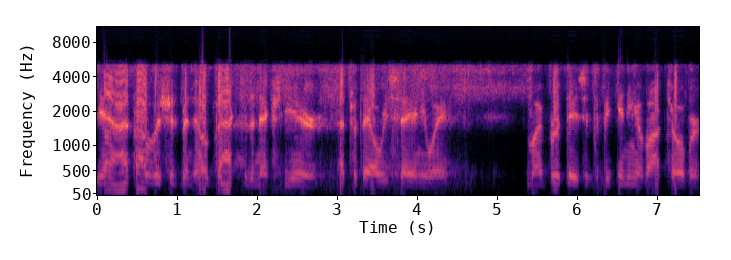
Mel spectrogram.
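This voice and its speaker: An ordinary speaking voice from a man at medium pitch, fairly quick in pace, with fairly even intonation. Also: very even loudness. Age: 60s. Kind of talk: casual chat.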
